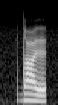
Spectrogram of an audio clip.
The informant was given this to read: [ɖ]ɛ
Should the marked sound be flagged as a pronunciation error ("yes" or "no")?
yes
